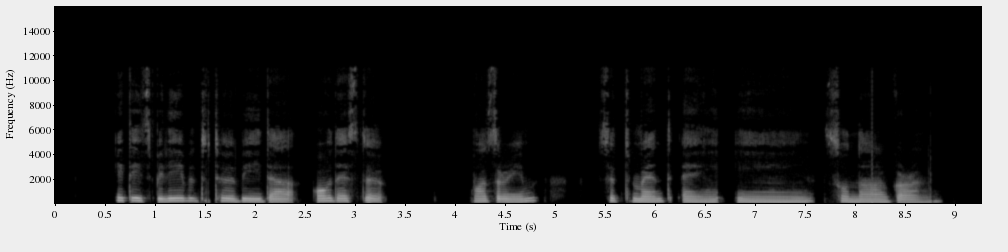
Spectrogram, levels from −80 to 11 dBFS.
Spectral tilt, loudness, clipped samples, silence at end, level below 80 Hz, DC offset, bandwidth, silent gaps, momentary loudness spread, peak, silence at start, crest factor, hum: -7 dB/octave; -26 LUFS; under 0.1%; 0.4 s; -72 dBFS; under 0.1%; 11.5 kHz; 2.48-2.58 s, 3.33-4.16 s, 4.85-4.90 s, 5.13-5.44 s, 6.19-6.24 s, 6.71-6.80 s, 7.61-7.70 s; 9 LU; -8 dBFS; 0.6 s; 18 dB; none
